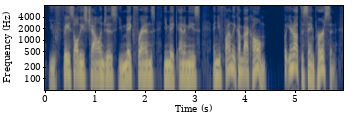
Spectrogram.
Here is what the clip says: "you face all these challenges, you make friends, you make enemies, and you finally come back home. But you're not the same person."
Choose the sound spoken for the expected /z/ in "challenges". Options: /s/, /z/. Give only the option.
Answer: /z/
